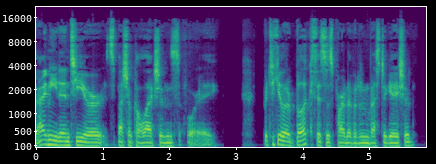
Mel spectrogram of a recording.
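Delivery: plain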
